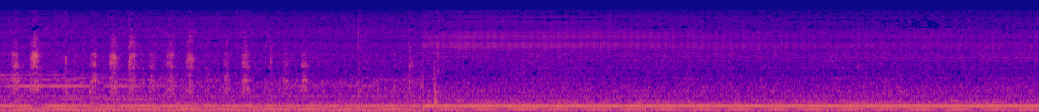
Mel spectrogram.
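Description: Maltese in labour whimpering in a string of short, high squeaks, a few a second, for the first three seconds or so, over a steady low hum. About four seconds in the squeaks stop, and only the hum and a faint high whine remain.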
